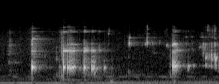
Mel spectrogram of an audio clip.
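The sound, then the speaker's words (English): Wine glugs and splashes into a glass, a short pour with bright, ringing gurgles and a few drips trailing off, with no talking. “living off of chicken and wine? Let me fill your glass.”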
